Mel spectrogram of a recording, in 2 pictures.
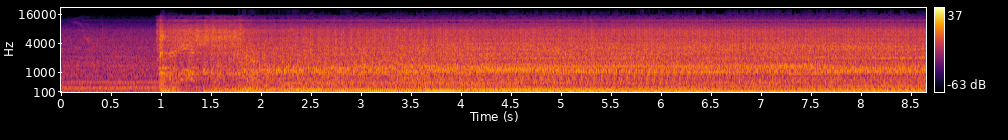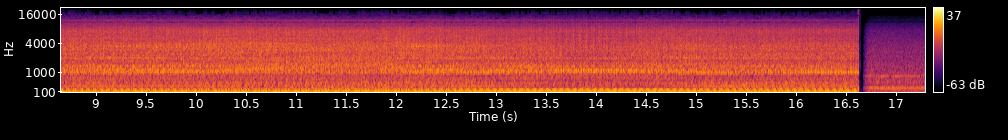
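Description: A CAT generator engine cranks briefly and catches, then settles into a loud, steady idle that runs on evenly without pause.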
